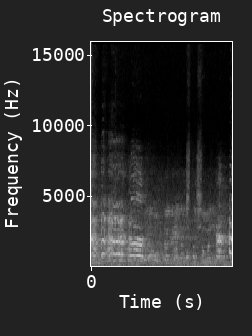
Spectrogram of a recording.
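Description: A rooster crows once, loud and close, followed by softer clucking sounds, on a gamefowl farm in Consolacion, Cebu.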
